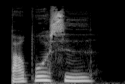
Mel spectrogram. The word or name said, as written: bagbordsside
